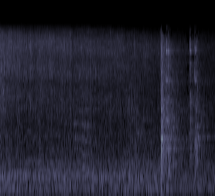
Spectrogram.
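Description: Chopped onions fry in hot olive oil in a non-stick pan, giving a steady close sizzle that swells briefly as they are stirred, followed by two sharp utensil clinks against the pan near the end.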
